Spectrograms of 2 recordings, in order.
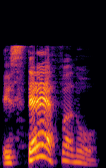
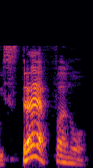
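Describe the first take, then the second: First: Long, loud call of the name. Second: Loud, drawn-out call. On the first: Teacher showing an exclamation by calling Stefano. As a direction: call him from far away. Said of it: "Repararam a entonação?". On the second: Teacher repeating Stefano's call. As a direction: call the name across a distance. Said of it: "Eu tô referindo a alguém que tá me chamando". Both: Shown as a demonstration.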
